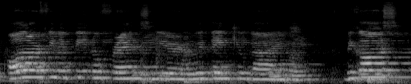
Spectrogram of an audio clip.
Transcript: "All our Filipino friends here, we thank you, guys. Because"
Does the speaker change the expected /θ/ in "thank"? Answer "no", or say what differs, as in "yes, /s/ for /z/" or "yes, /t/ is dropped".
yes, /t/ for /θ/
